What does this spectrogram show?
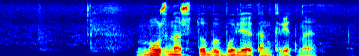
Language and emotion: Russian, neutral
